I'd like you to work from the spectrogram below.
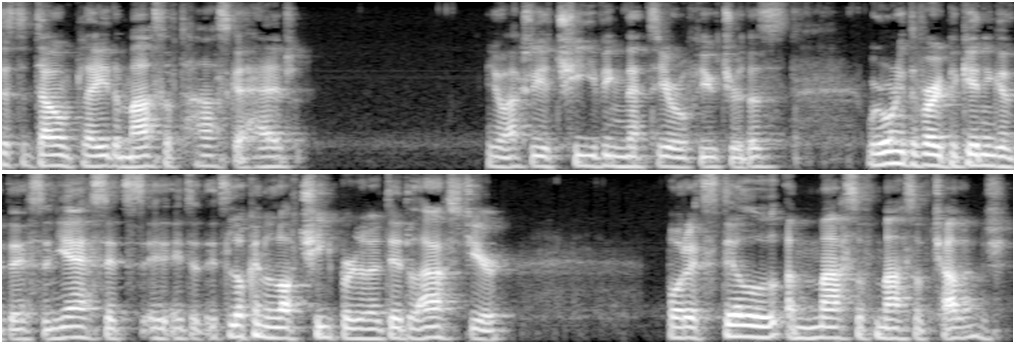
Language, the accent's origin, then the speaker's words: English; Galway, Connacht, Ireland; my hometown in Galway here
